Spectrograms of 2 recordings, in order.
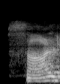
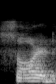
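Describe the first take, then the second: First: The vowel sounds like an open 'aa'. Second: The vowel sounds like a rounded 'aw'. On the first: The speaker calls it wrong. "साल्ट नहीं है" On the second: The speaker calls it right. "सॉल्ट है"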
